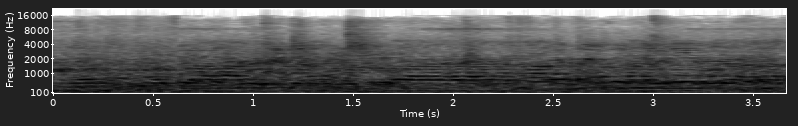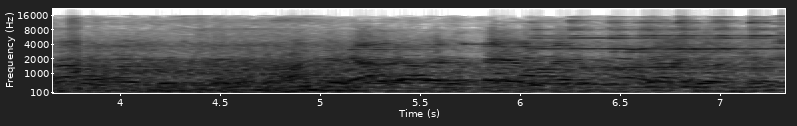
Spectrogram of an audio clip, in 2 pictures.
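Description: A crowd of men talk and call out all at once, close by.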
